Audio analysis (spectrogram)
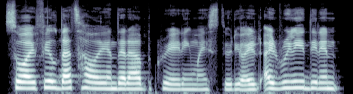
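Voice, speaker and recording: Very clear-voiced young Colombian woman. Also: a little high, steady tone, fairly quick, no room sound, studio quality. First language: Spanish. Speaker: interview guest, studio owner. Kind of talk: casual chat.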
